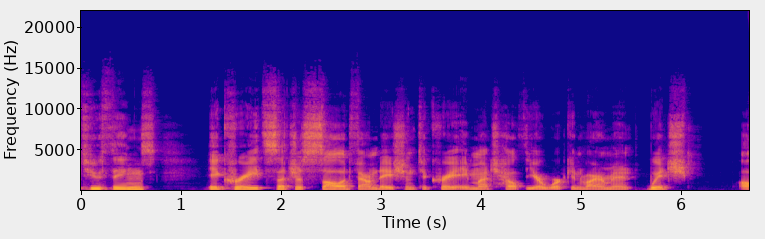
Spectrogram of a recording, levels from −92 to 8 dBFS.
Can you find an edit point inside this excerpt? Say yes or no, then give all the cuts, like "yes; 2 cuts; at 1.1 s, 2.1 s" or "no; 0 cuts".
yes; 1 cut; at 5.5 s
